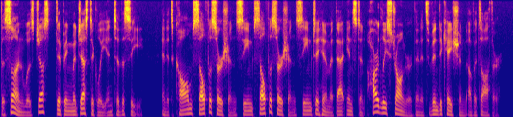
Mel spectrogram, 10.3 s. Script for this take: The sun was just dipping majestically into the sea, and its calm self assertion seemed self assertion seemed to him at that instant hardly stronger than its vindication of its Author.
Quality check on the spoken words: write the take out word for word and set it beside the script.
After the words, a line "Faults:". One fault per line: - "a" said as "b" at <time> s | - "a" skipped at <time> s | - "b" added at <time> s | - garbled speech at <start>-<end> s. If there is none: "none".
The sun was just dipping majestically into the sea, and its calm self assertion seemed self assertion seemed to him at that instant hardly stronger than its vindication of its Author.
Faults:
none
